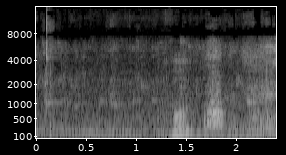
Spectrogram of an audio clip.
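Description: Faint room tone with a low steady hum, then a brief spoken "ya" near the end.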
